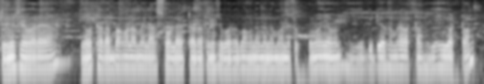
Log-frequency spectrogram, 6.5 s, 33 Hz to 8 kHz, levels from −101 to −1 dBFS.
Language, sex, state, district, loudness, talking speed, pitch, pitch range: Chakma, male, Tripura, Unakoti, -17 LUFS, 205 wpm, 95 Hz, 95-100 Hz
